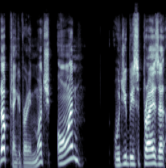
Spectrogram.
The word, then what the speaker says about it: Eoin: Owen, would you be surprised that I actually knew how to pronounce his name? Eoin. Eoin is another way to spell Owen.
